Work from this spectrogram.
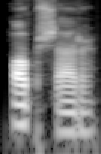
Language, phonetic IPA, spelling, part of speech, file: Polish, [ˈɔpʃar], obszar, noun, Pl-obszar.ogg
